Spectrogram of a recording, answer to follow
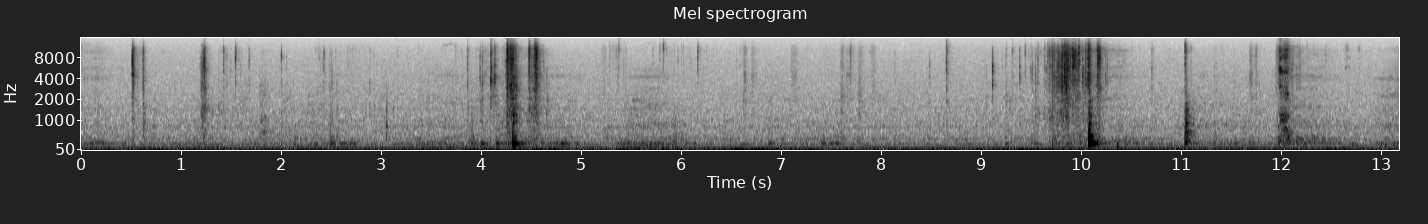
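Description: A blade chopping the uneven edges off a soft block of epoxy putty on baking paper: faint scattered clicks and taps, with two louder, longer sounds about four and ten seconds in.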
